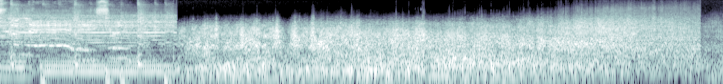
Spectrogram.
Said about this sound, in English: And of course, I forgot that there's like a jet sound there.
